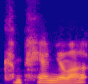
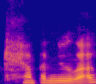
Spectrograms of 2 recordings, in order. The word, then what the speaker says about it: Campanula: In today's video, I'm going to be talking about Campanula or Campanula, which is right next to me, depending on how you say it, or cup and saucer, sometimes also a common name for it.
